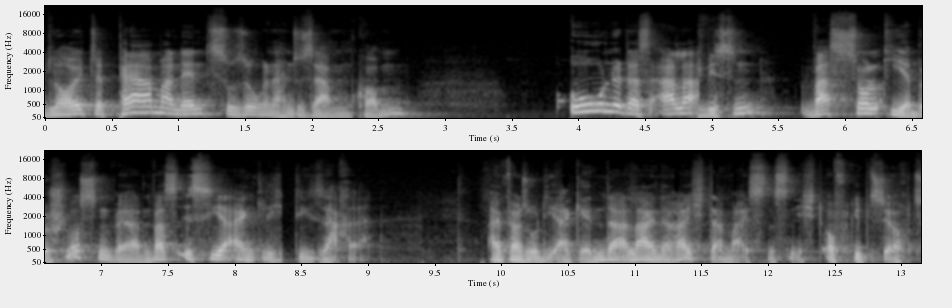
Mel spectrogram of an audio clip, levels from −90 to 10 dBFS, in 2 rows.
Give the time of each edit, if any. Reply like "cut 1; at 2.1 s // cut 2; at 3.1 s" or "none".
cut 1; at 1.9 s // cut 2; at 4.9 s // cut 3; at 6.3 s // cut 4; at 8.3 s // cut 5; at 10.2 s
